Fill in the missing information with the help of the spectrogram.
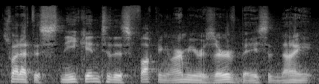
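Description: A man's voice: fairly low pitch, a little fast, a bit bright, a little hiss or hum. A young man telling crude, joking anecdotes in casual chat over drinks. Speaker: guest.

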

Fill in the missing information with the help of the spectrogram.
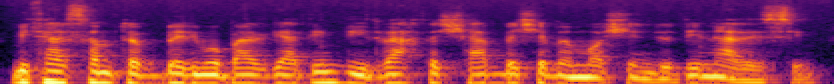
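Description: A man's voice: sits low, dark tone, husky. A man reading an audiobook, voicing a wily old servant woman who fawns and wheedles. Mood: wheedling. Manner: fawning, wheedling.

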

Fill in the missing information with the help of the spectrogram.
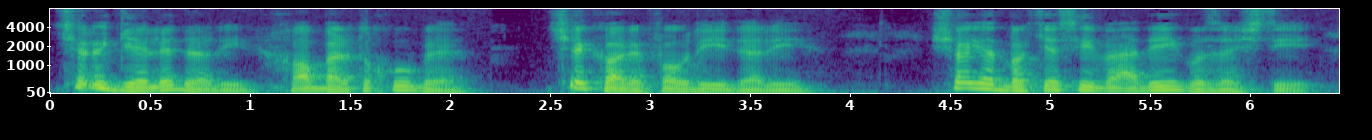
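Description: A man's voice: sits low, huge pitch swings, a little mellow, breathy edge, exaggerated voice. A man voicing an eager, chatty young friend. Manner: eager, talkative, coaxing. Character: cheerful fussing young male friend.

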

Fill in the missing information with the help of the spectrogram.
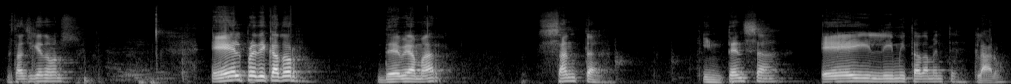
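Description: A man teaches a homiletics class to a church group. He talks in a lively, joking way and keeps calling his listeners brothers and sisters. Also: medium pitch, slow pace, pauses often. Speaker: preaching instructor.

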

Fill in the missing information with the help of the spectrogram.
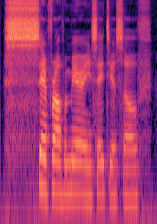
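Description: A young Malaysian woman hosts a solo podcast, working through her views in a casual monologue that is thoughtful and hesitant, full of fillers and restarts. Her voice is lowish, level and of normal speed, bright and forceful with vocal fry and a clean tone. She sits in a room by a window while rain falls outside.

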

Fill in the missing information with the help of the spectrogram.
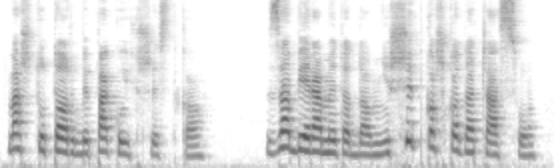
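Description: A woman voicing a loud, bossy middle-aged woman who snaps out orders. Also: mid-range voice, animated, voice pushed up, lightly acted. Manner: shouting orders, brisk.

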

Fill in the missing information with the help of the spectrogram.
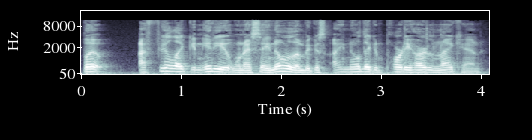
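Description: A man's voice: on the high side, quick pace, darkish tone. A tired man in his thirties, a bartender guest telling stories in a rambling way with many restarts and the odd curse. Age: 30s. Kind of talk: casual interview chat.

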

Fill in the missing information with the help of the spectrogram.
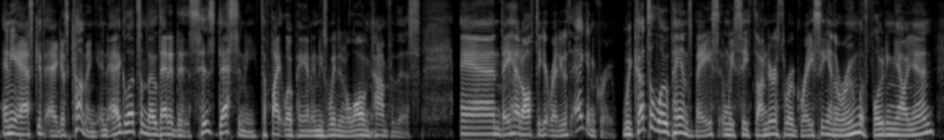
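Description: A man's voice: mid-range voice, animated, moderate pace, dry recording, studio quality. A man hosting a podcast, casually retelling a film's plot with swearing and frequent "right?" asides. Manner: laid-back, swears, keeps adding "right?". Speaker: podcast host. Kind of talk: casual movie recap chat.

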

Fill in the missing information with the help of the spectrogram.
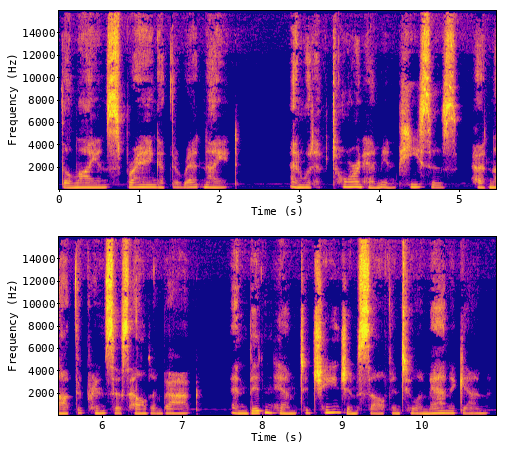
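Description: Slow breathy whispering woman. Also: medium pitch, soft background music. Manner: slow, hushed, even storytelling. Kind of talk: whispered fairy tale reading, ASMR.

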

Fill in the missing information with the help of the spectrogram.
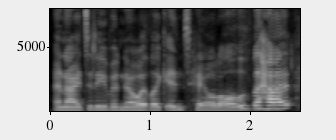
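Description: A young woman co-hosts a podcast, chatting casually and laughing often, with lots of fillers like "um" and "like". Her mid-range voice moves fast with fairly even intonation.

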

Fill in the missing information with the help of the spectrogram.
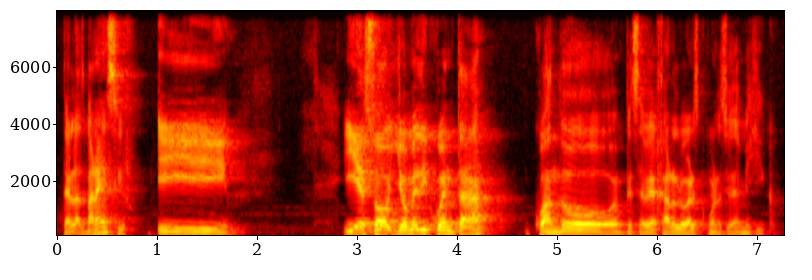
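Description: A man's voice: on the low side, moderate pace, fairly bright tone. Blunt man in echoey room. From Monterrey, Mexico. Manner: blunt, slangy and profane. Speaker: guest. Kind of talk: casual podcast chat. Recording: roomy echo.

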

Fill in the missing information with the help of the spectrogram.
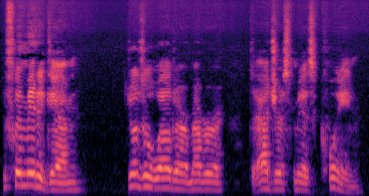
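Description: A man's voice: on the high side, expressive, a little fast, darkish tone, no room sound, close to an everyday voice, low-quality recording. A man voicing a cold, severe adult woman villain who sounds soothing over steely menace, in a storybook reading. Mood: taunting.

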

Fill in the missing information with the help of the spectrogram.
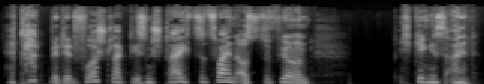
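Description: A man's voice: on the high side, fairly quick, vocal fry, breathy edge, no room sound, clean studio sound, voice pushed up. A man reading an audiobook, voicing a terrified, wounded male soldier who begs for his life. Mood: frightened. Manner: pleading, frightened.

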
